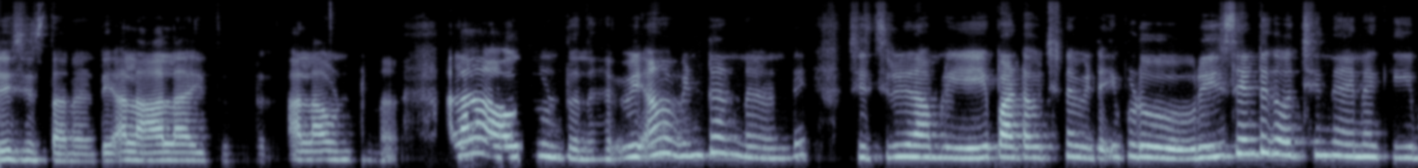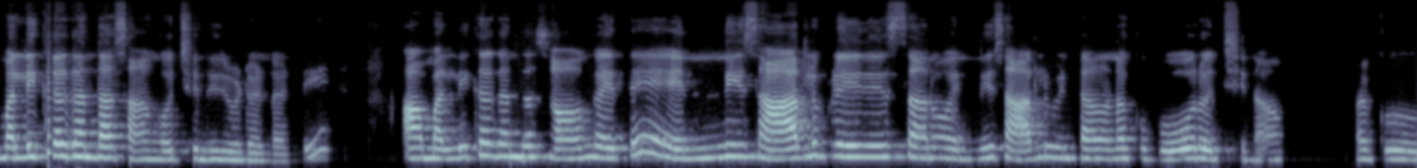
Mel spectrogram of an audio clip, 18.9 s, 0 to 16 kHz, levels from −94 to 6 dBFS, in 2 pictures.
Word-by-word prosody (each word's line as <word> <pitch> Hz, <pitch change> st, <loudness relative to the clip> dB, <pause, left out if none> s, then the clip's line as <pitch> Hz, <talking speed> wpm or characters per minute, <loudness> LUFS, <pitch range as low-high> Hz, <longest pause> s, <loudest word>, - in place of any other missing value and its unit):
జేసేస్తానండి 170 Hz, -4 st, -3 dB
అలా 180 Hz, -2 st, +2 dB
అలాయితూంటుంది. 170 Hz, -2 st, -4 dB, 0.2 s
అలా 185 Hz, 0 st, 0 dB
ఉంటున్నా. 185 Hz, -2 st, -12 dB, 0.4 s
అలా 290 Hz, +3 st, +3 dB, 0.2 s
అవుతూ 245 Hz, +3 st, 0 dB
ఉంటుంది. 215 Hz, -5 st, -4 dB, 0.2 s
వి 250 Hz, -, +3 dB
ఆ! -, -, +1 dB, 0.2 s
వింటానండి 270 Hz, -6 st, -4 dB, 0.3 s
'సిద్ 240 Hz, -1 st, -5 dB
శ్రీరామ్‌లు' 240 Hz, -2 st, +1 dB
ఏ -, -, +3 dB, 0.2 s
పాట 240 Hz, 0 st, +6 dB
వచ్చినా 235 Hz, +2 st, -6 dB
వింటా. 220 Hz, -2 st, -3 dB
ఇప్పుడు 250 Hz, 0 st, 0 dB, 0.4 s
రీసెంట్‌గా 315 Hz, +6 st, +2 dB
వచ్చింది 285 Hz, 0 st, -3 dB
ఆయనకి 255 Hz, -2 st, 0 dB, 0.2 s
'మల్లికా 250 Hz, +3 st, +3 dB
గంధ' 245 Hz, -2 st, +4 dB
సాంగ్ 195 Hz, -1 st, -3 dB
వచ్చింది 190 Hz, 0 st, -6 dB
చూడండండి. 165 Hz, -, -7 dB, 0.6 s
ఆ -, -, +9 dB
'మల్లికా 225 Hz, +6 st, 0 dB
గంధ' 255 Hz, -1 st, +2 dB
సాంగ్ 215 Hz, +4 st, 0 dB
అయితే 220 Hz, +6 st, -1 dB, 0.3 s
ఎన్ని 225 Hz, +5 st, -1 dB
సార్లు 225 Hz, +5 st, +6 dB
ప్లే 260 Hz, -1 st, +2 dB, 0.2 s
చేస్తానో, 245 Hz, -2 st, -1 dB
ఎన్ని 205 Hz, +3 st, -6 dB
సార్లు 240 Hz, +3 st, +1 dB
వింటానో, 215 Hz, -2 st, -2 dB
నాకు 215 Hz, 0 st, -7 dB
బోర్ 210 Hz, +3 st, +1 dB
వచ్చిన, 200 Hz, -2 st, -12 dB, 0.7 s
నాకు 200 Hz, 0 st, -5 dB
225 Hz, 135 wpm, -24 LUFS, 195-250 Hz, 0.7 s, ఆ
